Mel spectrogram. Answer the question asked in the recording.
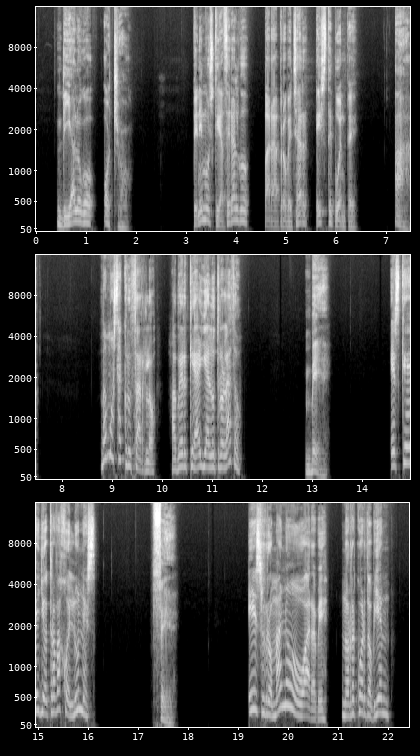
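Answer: B: Es que yo trabajo el lunes.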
